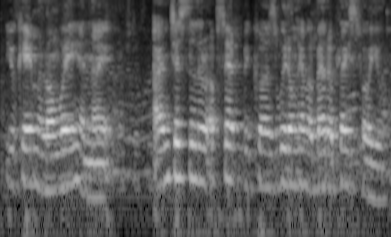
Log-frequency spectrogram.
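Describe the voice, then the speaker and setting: A woman's voice: mid-range voice, moderate pace, a little mellow. A woman spiritual teacher giving an informal, chatty talk to a gathering, teasing and laughing often. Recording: roomy, from a distance.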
